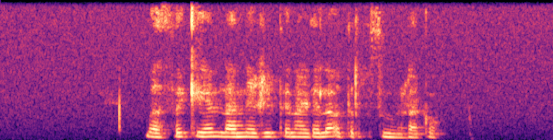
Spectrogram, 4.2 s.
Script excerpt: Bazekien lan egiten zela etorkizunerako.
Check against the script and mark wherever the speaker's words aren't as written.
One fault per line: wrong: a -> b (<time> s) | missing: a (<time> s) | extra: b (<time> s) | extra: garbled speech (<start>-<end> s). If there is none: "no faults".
no faults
